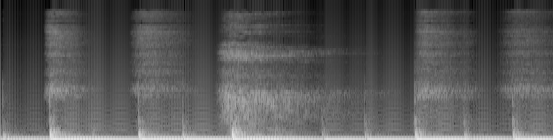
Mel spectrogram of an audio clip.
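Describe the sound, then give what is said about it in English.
Forceful breaths in a breathing exercise pattern of two sharp inhales and one exhale, repeated several times in a steady rhythm over a continuous low drone. “today we're going to be doing three rounds of a Wim Hof style breath. It involves two inhales and an exhale, and it sounds like this.”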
